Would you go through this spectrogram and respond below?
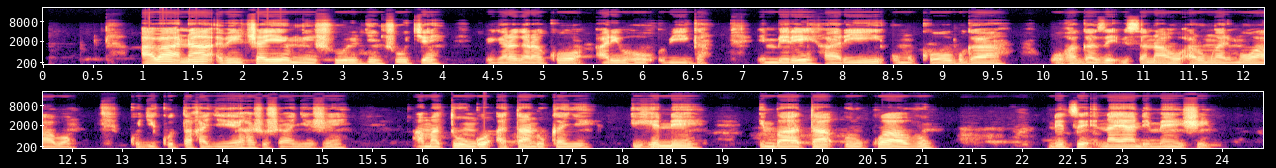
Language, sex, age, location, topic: Kinyarwanda, male, 25-35, Nyagatare, finance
